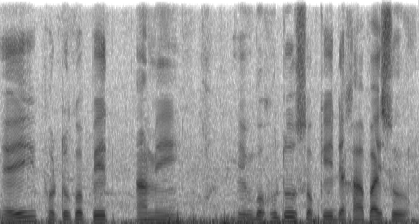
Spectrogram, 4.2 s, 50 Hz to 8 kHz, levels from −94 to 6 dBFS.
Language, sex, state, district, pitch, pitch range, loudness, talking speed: Assamese, male, Assam, Hailakandi, 120 Hz, 115-130 Hz, -19 LUFS, 115 wpm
